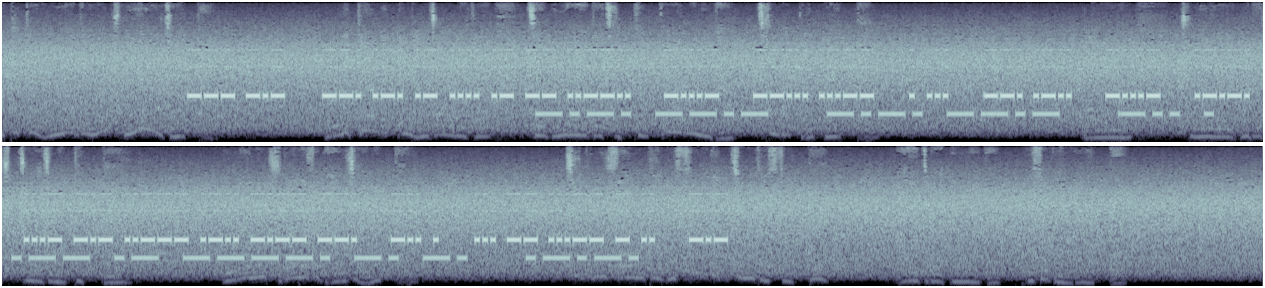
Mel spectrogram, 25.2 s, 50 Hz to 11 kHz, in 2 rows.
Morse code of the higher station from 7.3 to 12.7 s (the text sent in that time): 73 ES GL <BT> <AR>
